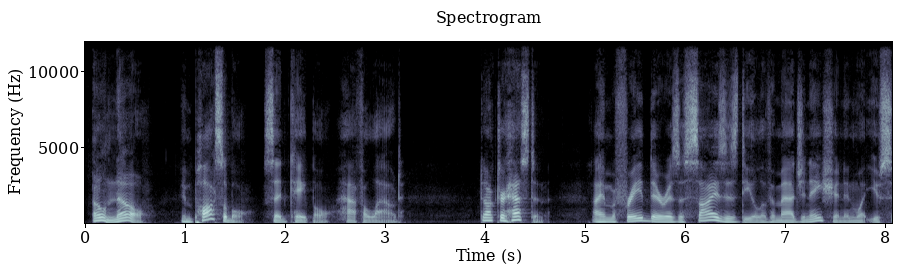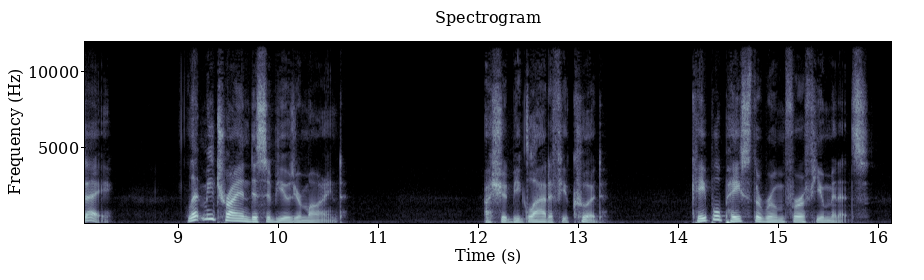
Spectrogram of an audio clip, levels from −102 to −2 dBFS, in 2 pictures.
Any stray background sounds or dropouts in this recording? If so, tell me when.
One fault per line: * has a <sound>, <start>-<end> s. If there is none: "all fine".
all fine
